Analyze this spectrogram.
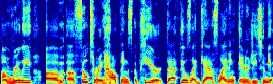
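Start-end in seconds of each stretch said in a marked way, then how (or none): none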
